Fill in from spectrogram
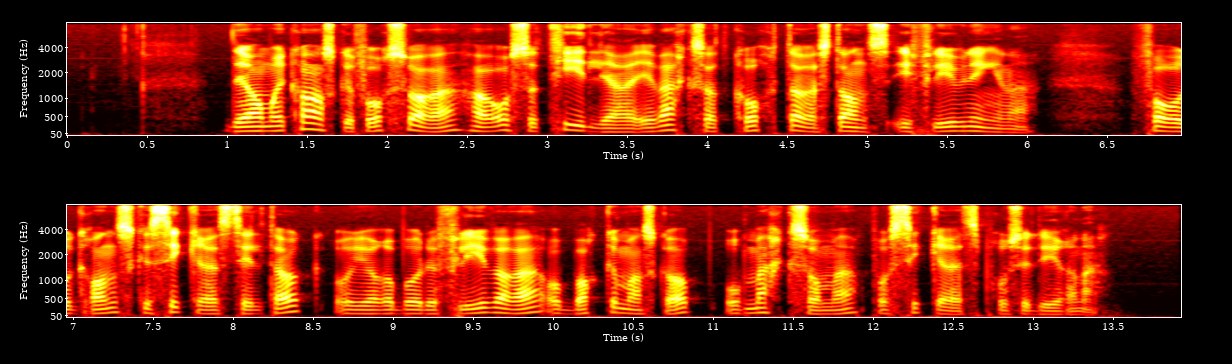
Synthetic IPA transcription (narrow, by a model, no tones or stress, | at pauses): d̪eːɑmʁɪkʰɑːnskəfɔʁsʋɑːʁəhɑːʁɔsɔt̪ʰiːd̪lɪəʁəɪʋæʁksɑt̪kʰɔʁt̪əʁəst̪ɑnsiːflyːʋnɪŋənə̰ | fɔʁoːɡʁɑnskəsɪkəʁeːt̪st̪ʰɪlt̪ʰɑːkʔo̰ːjøːʁəboːd̪əflyːʋəʁəʔo̰ːbɑkəmɑnskɑːpʊpmæʁksɔməpʰoːsɪkəʁeːt̪spʰʁʊsəd̪yːʁənə̰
